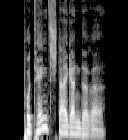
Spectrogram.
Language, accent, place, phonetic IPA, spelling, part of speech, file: German, Germany, Berlin, [poˈtɛnt͡sˌʃtaɪ̯ɡɐndəʁə], potenzsteigerndere, adjective, De-potenzsteigerndere.ogg
- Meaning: inflection of potenzsteigernd: 1. strong/mixed nominative/accusative feminine singular comparative degree 2. strong nominative/accusative plural comparative degree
